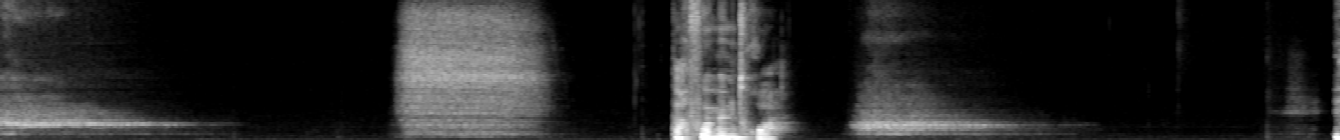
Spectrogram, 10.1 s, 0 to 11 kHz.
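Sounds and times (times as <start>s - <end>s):
deep breaths taken slowly while settling into relaxation: 0.0s - 1.7s, 3.0s - 4.2s, 6.4s - 8.0s
speech: 5.1s - 5.9s.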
